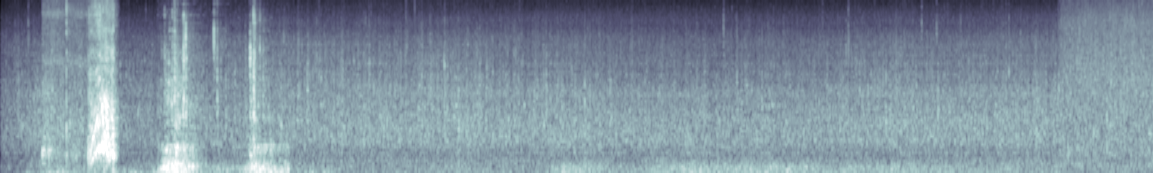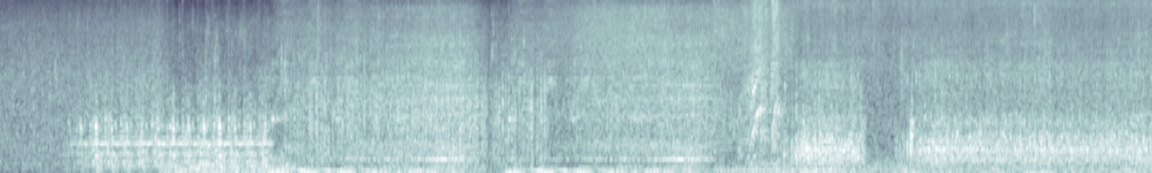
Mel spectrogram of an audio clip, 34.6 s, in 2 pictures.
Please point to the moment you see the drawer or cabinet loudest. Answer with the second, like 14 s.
3 s.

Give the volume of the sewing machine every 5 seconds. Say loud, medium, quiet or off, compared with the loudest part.
off, off, off, loud, loud, loud, loud.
